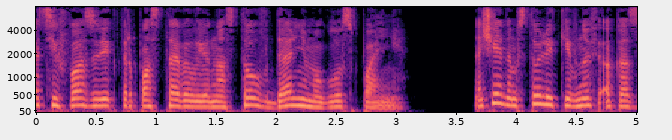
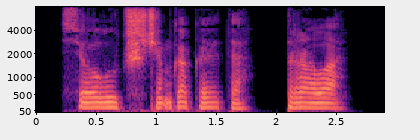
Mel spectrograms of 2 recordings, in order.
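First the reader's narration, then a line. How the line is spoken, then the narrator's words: Grumbled. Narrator (Russian): буркнул он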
